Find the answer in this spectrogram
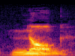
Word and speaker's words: Knog: this is it by nog I'm assuming the K is silent it's spelt KN og it's Australian company and I'm assuming that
